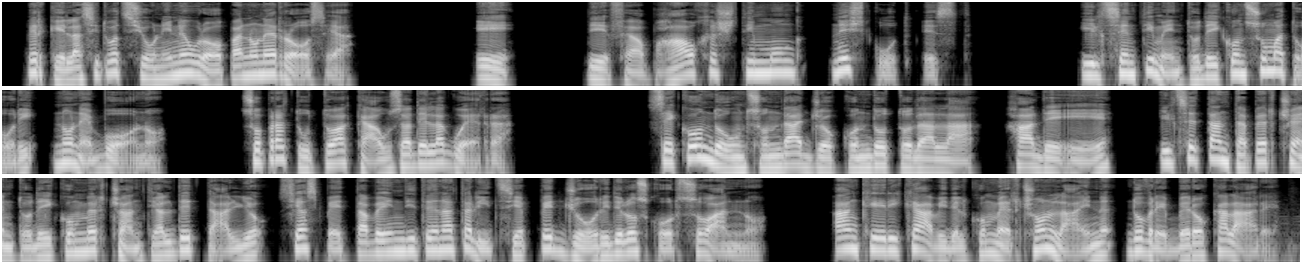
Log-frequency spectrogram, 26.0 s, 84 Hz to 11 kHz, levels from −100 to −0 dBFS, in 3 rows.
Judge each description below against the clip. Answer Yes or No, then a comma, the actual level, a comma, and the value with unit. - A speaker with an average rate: Yes, average, 125 wpm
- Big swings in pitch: Yes, wide, 7.3 semitones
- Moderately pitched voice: Yes, medium, 150 Hz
